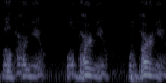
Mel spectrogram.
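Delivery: dark ominous whisper. Using thaumaturgy, a player makes a voice repeat thirty feet out: Zaya's dark ominous whisper. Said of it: "whisper over and over, real like dark and ominous".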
